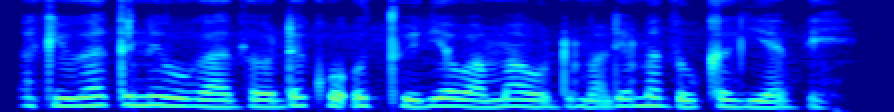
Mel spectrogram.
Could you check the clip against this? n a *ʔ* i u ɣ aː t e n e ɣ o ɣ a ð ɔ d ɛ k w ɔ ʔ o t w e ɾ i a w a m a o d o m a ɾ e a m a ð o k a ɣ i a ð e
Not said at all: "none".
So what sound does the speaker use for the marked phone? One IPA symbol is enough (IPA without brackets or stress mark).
k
